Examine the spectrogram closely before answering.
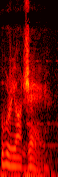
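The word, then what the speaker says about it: Urianger: is going well speak ufu ranger it's actually pronounced urianje actually it's doth pronounced urianje you got it you ranger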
